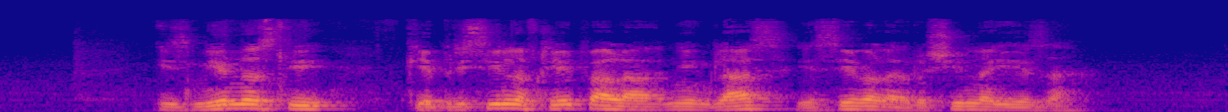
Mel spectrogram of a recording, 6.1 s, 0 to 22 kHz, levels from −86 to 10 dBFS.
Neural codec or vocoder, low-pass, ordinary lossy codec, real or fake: none; 10.8 kHz; AAC, 32 kbps; real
